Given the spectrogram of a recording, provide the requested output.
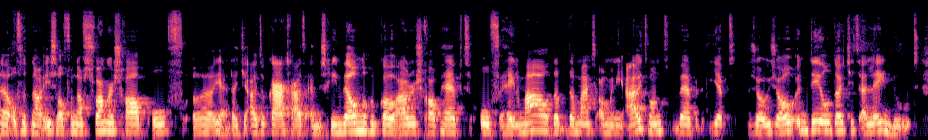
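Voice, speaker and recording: A woman's fairly low, monotone voice with flat intonation and hardly any pauses. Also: moderate pace. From Netherlands, Nijmegen. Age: 40s. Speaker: entrepreneur and love coach. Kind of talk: interview. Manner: halting.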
